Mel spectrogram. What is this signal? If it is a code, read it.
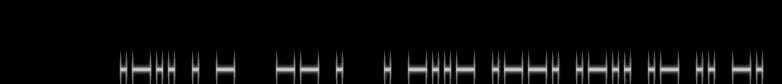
Morse code, heard as a keyed tone, about 20 wpm, 700 Hz. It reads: LET ME EXPLAIN
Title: Sentences from Top 1300 Words 20wpm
